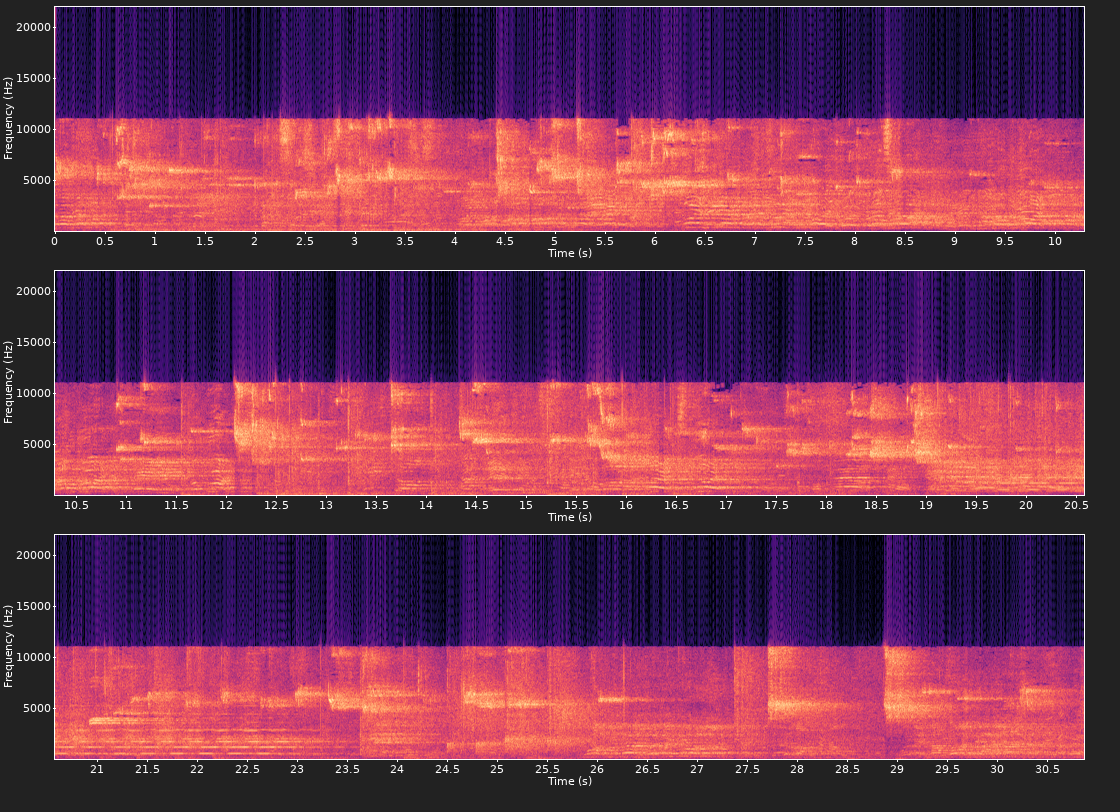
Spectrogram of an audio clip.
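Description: A basketball game in a large echoing hall: the ball bouncing on the hardwood court throughout, with indistinct shouting from players and spectators. A held pitched tone sounds for a few seconds about two-thirds of the way through.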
